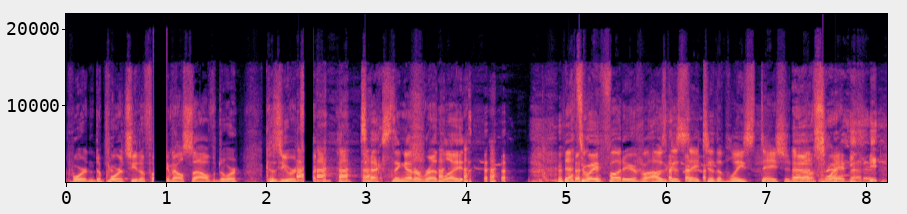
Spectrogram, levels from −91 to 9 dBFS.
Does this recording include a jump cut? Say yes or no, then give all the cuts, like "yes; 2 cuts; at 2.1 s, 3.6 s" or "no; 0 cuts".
no; 0 cuts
